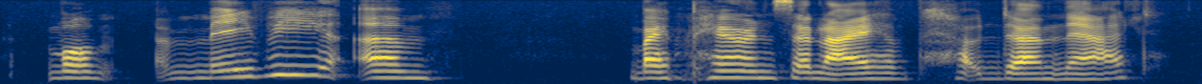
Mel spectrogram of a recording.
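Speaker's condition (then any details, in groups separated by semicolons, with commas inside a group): Damaged diaphragm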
